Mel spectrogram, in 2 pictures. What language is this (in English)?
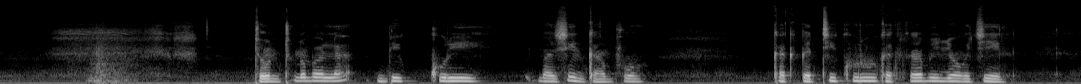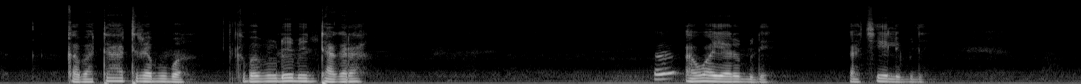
Southern Dagaare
